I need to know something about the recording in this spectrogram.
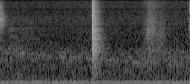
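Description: A quiet room with a steady low hum, broken by one sharp click about a second in and a fainter click near the end.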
